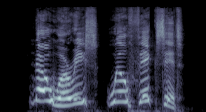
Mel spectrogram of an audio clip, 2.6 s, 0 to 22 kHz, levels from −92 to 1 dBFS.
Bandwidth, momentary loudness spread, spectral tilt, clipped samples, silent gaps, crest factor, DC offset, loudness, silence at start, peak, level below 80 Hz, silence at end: 17 kHz; 11 LU; -1.5 dB/octave; under 0.1%; none; 16 dB; under 0.1%; -26 LUFS; 0.4 s; -12 dBFS; -64 dBFS; 0.3 s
